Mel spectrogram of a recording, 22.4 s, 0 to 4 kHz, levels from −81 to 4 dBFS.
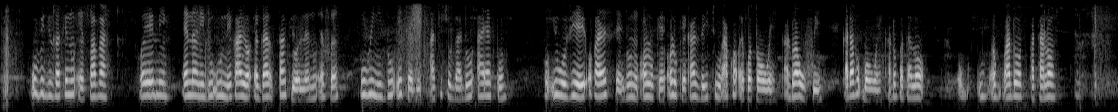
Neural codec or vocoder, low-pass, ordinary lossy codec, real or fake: vocoder, 44.1 kHz, 128 mel bands every 256 samples, BigVGAN v2; 3.6 kHz; AAC, 32 kbps; fake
